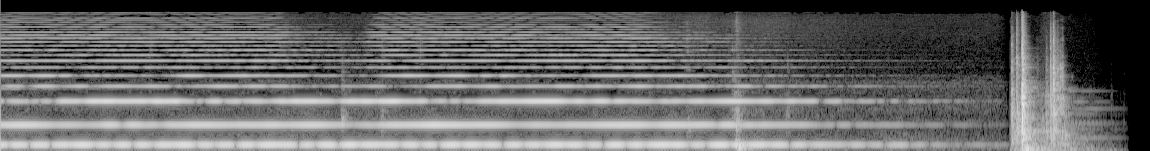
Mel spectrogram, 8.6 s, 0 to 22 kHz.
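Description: A single sustained bell-like synthesizer note from Apple's AUMIDISynth bell patch, played from a Roland A-49 MIDI keyboard, with the modulation lever pushed to add a regular wobble. The note holds steady, then dies away near the end, followed by two short clicks.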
